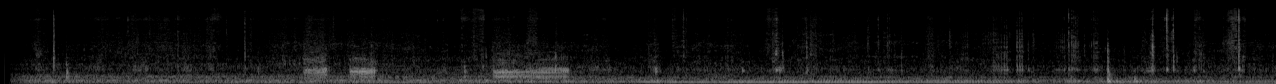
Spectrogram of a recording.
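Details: Nissan Qashqai J11 steering column creak: short rubbery creaks in two bursts as the wheel turns over quiet cabin hum; the part under the column shroud creaks, fixed by cleaning and greasing it (not spray).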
